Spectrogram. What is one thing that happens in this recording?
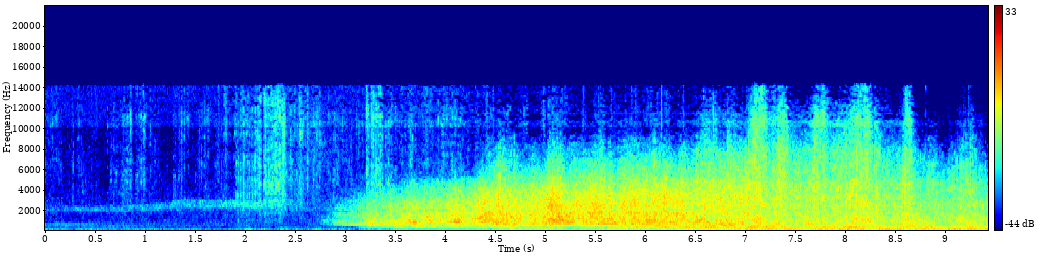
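A jet engine roars overhead, swelling suddenly into a loud, crackling thunder.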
